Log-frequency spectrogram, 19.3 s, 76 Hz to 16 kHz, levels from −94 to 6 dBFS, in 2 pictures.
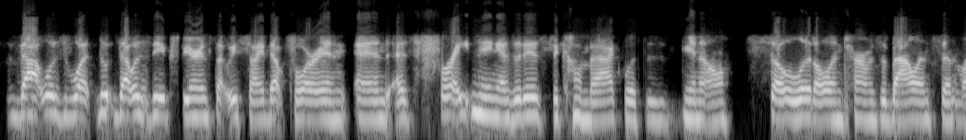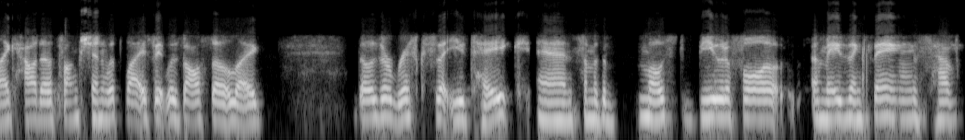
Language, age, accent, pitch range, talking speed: English, 30-49, American, 170-190 Hz, 175 wpm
